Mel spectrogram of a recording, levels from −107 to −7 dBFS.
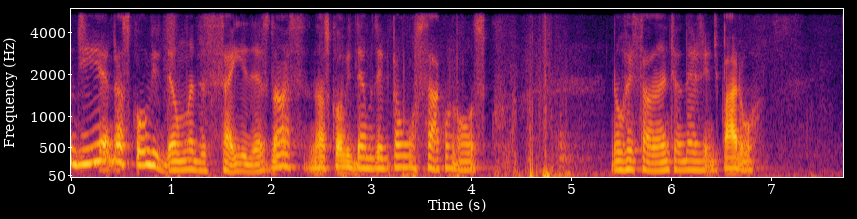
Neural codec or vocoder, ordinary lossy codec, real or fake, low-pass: none; none; real; 5.4 kHz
